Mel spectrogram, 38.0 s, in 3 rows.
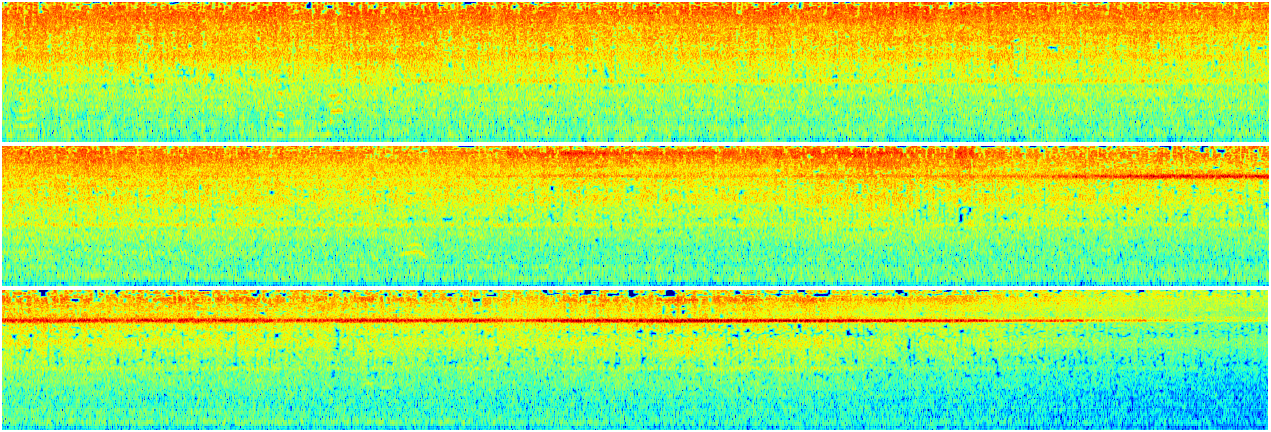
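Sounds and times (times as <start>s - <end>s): train running rumble: 0.0s - 38.0s
thin high whine: 17.6s - 37.9s.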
